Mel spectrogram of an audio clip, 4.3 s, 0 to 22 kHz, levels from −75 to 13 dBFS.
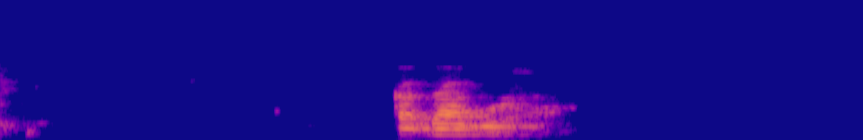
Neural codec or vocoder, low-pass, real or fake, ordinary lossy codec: codec, 16 kHz, 6 kbps, DAC; 3.6 kHz; fake; AAC, 32 kbps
